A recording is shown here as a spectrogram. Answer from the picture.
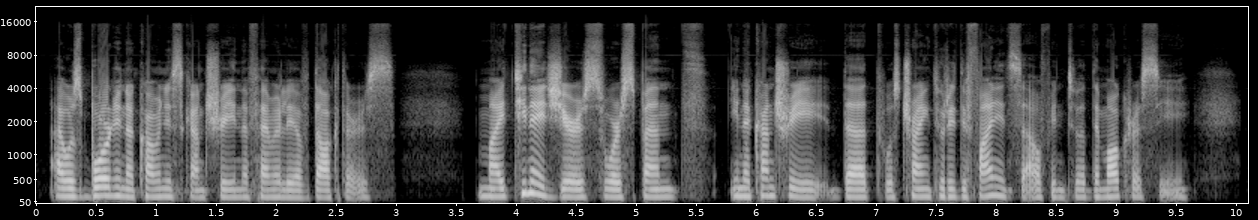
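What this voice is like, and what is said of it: Bulgarian accent. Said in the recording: “As you can tell from my accent, I'm originally from Bulgaria.”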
